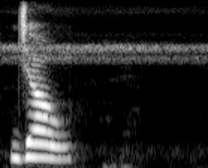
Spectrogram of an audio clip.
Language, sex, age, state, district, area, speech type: Nepali, female, 18-30, West Bengal, Darjeeling, rural, read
